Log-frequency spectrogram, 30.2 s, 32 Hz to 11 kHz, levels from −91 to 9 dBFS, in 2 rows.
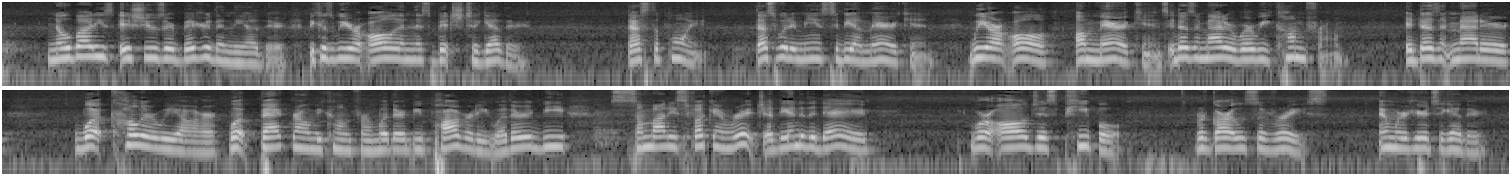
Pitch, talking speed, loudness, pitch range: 200 Hz, 150 wpm, -19 LUFS, 180-215 Hz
